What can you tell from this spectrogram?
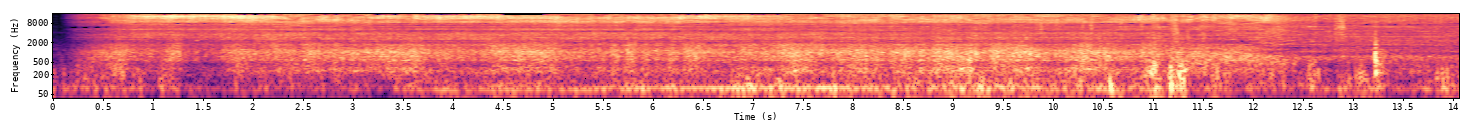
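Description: Brazing torch burning steadily against a copper tube joint on a filter drier, heating it to sweat the joint off. The steady torch noise starts suddenly and stops about twelve seconds in, with a few light knocks near the end.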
